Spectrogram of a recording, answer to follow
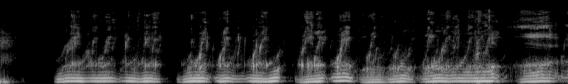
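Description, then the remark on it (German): Someone gargles water while humming a melody, the bubbling voiced tones rising and falling in short phrased bursts that follow the rhythm of Jingle Bells, with brief pauses between phrases. “Jingle Bells. Wir sind Weihnachtsprofis, oder?”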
